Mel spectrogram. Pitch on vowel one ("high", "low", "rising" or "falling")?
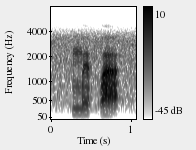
falling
